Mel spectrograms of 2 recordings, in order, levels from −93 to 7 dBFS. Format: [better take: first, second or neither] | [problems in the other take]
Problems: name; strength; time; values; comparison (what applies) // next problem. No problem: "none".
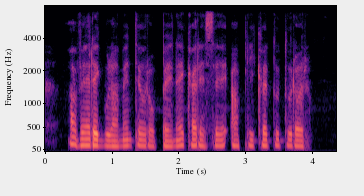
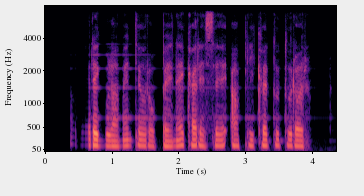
first | noise reduction (neural mask model RNNoise)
